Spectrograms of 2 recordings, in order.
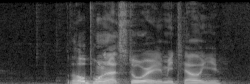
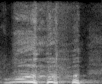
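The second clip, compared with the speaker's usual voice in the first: high, loud startled whoa; shocked whoa; 12 dB louder than usual. Retold or imitated. Pulled from the river, a startled high whoa. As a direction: gasp it out in shock. Shocked rescue, mock self.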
